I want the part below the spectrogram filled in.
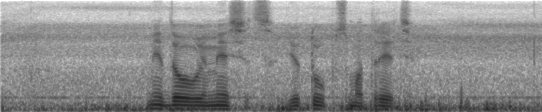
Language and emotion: Russian, neutral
